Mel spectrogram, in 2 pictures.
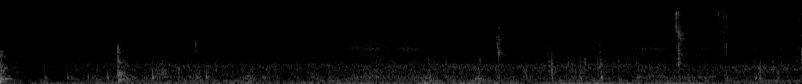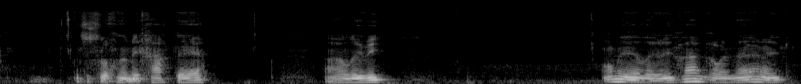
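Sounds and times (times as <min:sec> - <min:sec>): man chewing: 0:00.2 - 0:08.8, 0:10.3 - 0:11.1.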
